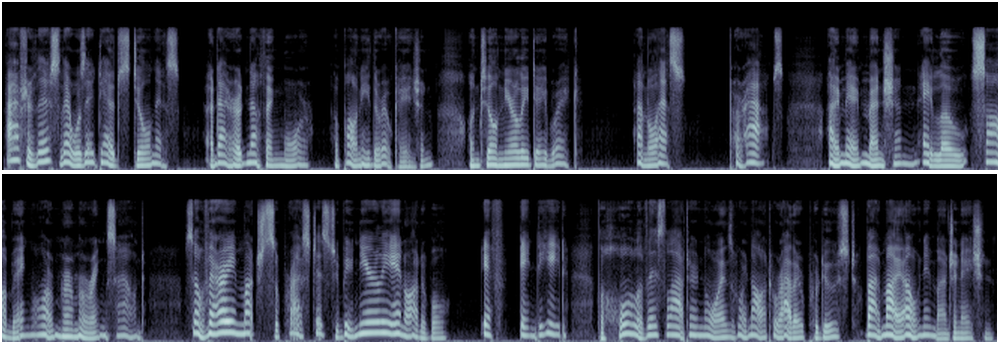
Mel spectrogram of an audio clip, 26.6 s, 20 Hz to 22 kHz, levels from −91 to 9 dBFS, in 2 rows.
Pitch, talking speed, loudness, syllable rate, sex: 170 Hz, 120 wpm, -20 LUFS, 4.1 syllables/s, female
